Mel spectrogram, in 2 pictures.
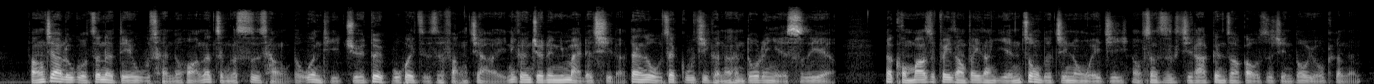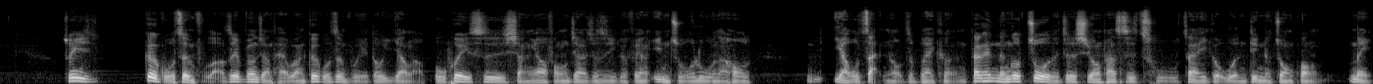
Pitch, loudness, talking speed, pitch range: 95 Hz, -22 LUFS, 340 characters per minute, 85-110 Hz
